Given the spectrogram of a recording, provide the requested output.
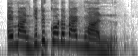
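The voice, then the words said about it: Put-on Jamaican English accent. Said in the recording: “he's talking like this... a guy with an accent... it's half like Jamaican. It's like a Jamaican English.”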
